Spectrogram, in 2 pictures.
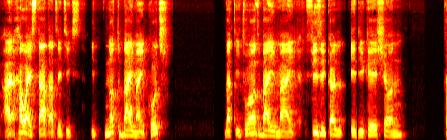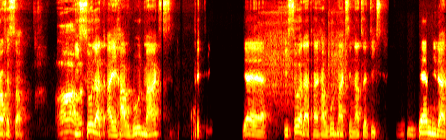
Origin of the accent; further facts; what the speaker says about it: Burkina Faso; English is a second language; moved away as an adult; now in France; I born in at Kougou, Burkina Faso. I make like 22 years in Burkina Faso before coming at France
